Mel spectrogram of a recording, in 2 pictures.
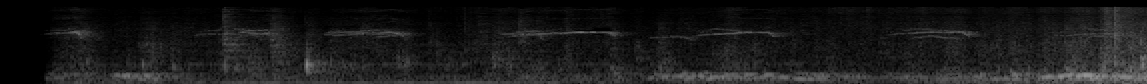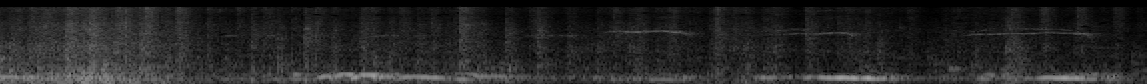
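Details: Fancy pigeons, domestic breeds, at a pigeon farm in Bangladesh: overlapping low, rolling coos from several birds swell and fade throughout, while thin, high, slurred chirps from small birds repeat above them in a room-like space.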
